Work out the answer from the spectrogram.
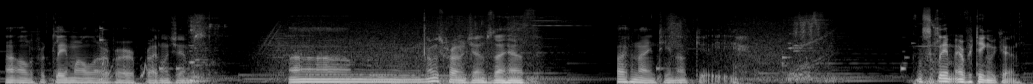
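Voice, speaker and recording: Male streamer, fairly low pitch, relaxed playthrough chat and read-aloud dialogue over faint music. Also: a little slow, pauses often. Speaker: game streamer. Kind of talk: casual playthrough commentary, reading dialogue aloud.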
